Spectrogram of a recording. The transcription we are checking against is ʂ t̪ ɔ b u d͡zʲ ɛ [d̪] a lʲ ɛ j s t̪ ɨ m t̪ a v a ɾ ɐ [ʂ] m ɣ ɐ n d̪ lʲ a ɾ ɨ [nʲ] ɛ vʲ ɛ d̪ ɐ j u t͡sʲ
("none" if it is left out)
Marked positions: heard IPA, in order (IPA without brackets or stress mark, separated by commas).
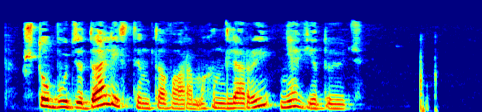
d̪, none, nʲ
